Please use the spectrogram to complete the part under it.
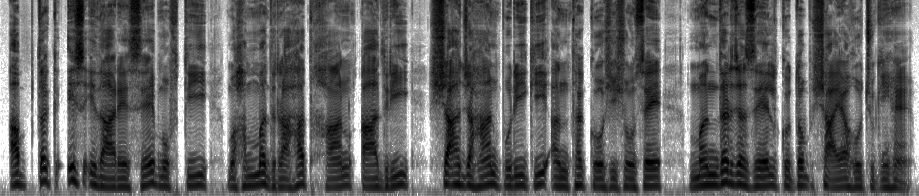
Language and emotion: Urdu, neutral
